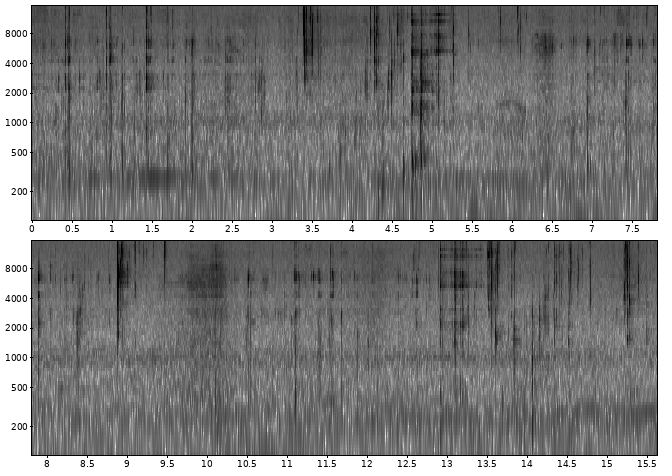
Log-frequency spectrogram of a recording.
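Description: Close-miked chewing and wet mouth sounds of a person eating herring under a fur coat, the layered beet-and-herring salad, from a spoon. Sharp clicks come and go throughout, the loudest about five and nine seconds in.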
